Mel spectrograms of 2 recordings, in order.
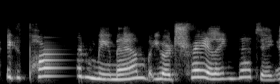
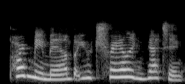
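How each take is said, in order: First: Slow, much higher, hammed-up posh British accent; exaggerated British accent. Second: A hint of a polite British accent, slightly higher; lightly imitating a polite English gentleman. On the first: Driver mimics the Englishman, exaggerated British accent. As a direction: lay the English accent on as thick as you can. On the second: Englishman warns driver about netting, lightly British accent. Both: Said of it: "the most English British that you can muster".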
